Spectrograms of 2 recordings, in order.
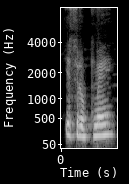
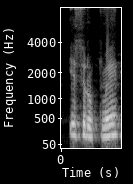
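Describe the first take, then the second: No difference in how they are said.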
